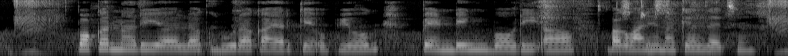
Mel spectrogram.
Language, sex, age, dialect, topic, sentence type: Maithili, female, 18-24, Eastern / Thethi, agriculture, statement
